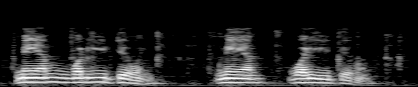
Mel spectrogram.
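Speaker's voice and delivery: plain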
